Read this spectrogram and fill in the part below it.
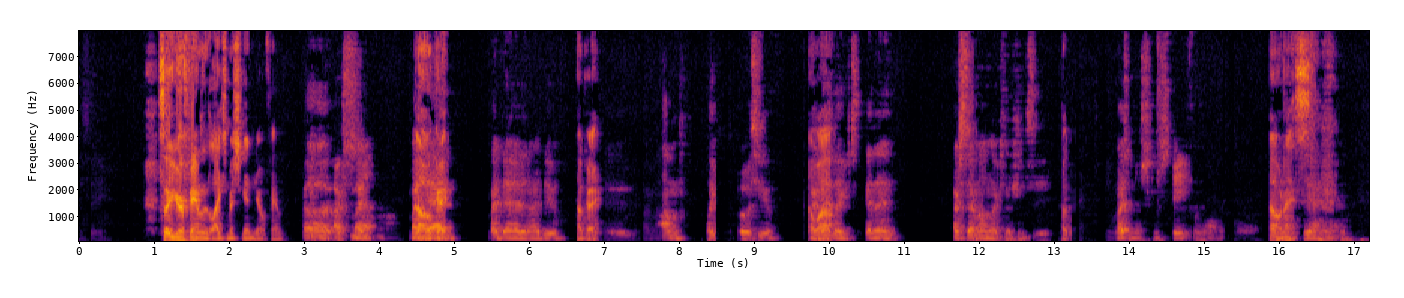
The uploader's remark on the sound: The audio is not good for this episode.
